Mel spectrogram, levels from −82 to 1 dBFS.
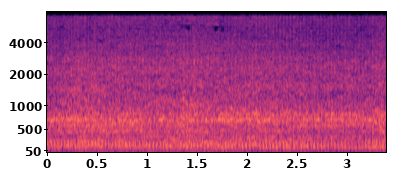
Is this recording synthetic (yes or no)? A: yes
